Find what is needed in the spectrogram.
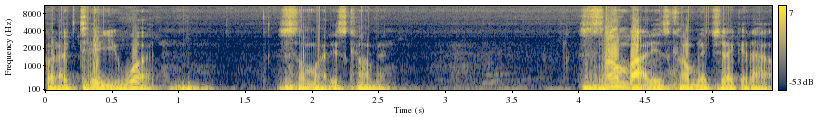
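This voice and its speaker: A man's fairly low voice at a fairly quick pace, amid noticeable background noise. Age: 60s. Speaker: firefighter. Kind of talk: public speech.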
